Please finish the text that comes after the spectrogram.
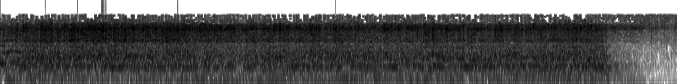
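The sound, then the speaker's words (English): The engine of a runaway truck loaded with TNT, in a Dick Tracy radio drama, roars loudly and steadily, a dense rumbling drone that holds for about six seconds before abruptly dropping away to a faint hiss. “My truck! She's running away!”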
